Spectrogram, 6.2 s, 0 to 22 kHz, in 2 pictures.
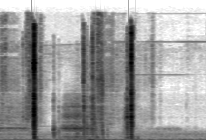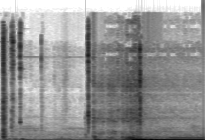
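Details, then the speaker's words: Mini R50/R52/R53 right after its BC1 body control module was swapped, bonnet open: a few clicks and clunks, then the starter catches and the engine settles into a steady, even idle; normal engine start. "so the car starts the lights i can't see really they're on or not"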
